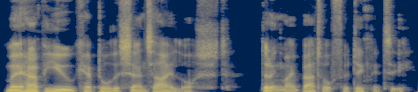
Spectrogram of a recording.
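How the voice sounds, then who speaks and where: Man playing a deep-voiced, proud, weary old king. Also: moderate pace, close to an everyday voice. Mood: wry, fond. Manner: formal, archaic, courtly phrasing. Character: proud, weary, stubborn aging king and affectionate father. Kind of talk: audio drama acting.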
